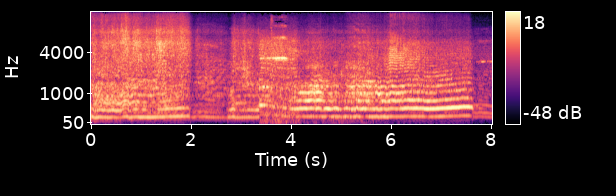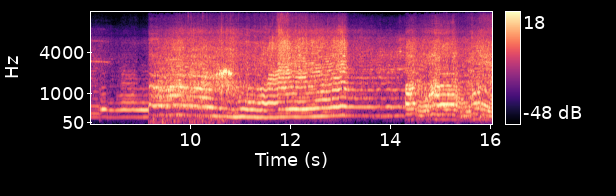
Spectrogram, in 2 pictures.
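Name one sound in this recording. Racing car engines roar loudly at high revs, rising and dropping in pitch.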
